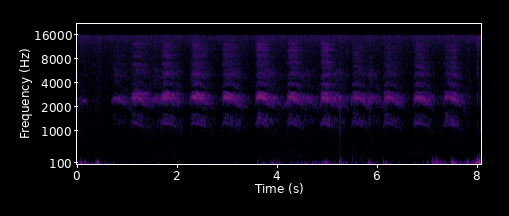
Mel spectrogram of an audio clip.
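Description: A bird calling over and over, faint, one short note about twice a second, each note slurring slightly downward.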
